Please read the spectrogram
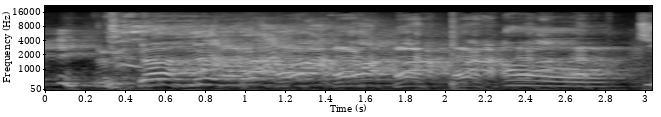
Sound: all laughing

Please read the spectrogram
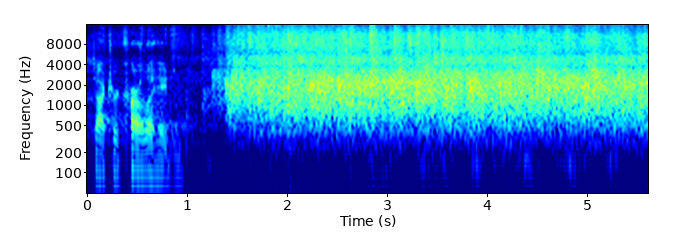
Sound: audience applauding

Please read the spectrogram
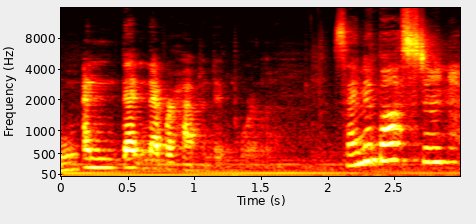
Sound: none

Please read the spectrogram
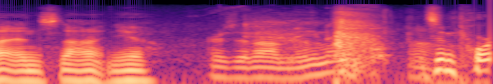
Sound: blowing

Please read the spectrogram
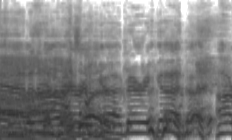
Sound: everybody cheering

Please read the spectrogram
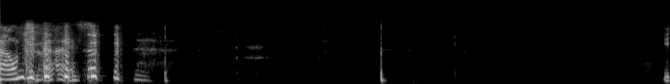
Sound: silence

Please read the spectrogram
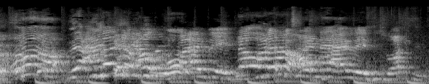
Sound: laughing; group chattering

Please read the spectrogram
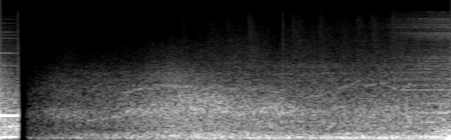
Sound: wind blowing

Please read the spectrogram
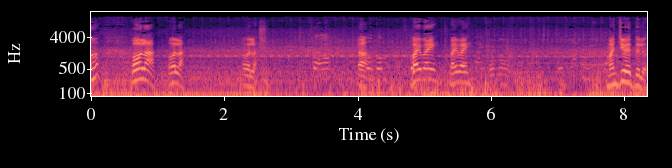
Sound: speaking in foreign language

